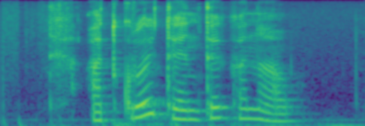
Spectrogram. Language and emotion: Russian, neutral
